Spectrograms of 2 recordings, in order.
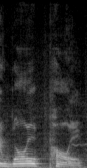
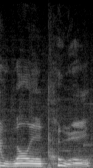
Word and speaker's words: Whirlpool: Every single time I say Whirlpearl. I never say Whirlpool. I never pronounce it right. Every time it's Whirlpearl. Like pearl, like the gemstone, like diamond and pearl.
